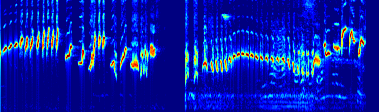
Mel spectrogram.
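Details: Energetic White-rumped shama song, Medan type with full fill-ins, meant to agitate other shamas into singing: a long rapid rising trill, varied slurred whistles, a pause, then another fast stuttering trill that sweeps up and down.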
